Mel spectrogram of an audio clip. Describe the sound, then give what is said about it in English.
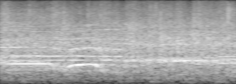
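Concert crowd applauding and cheering at an encore, a thick wash of clapping and crowd noise that stays loud and steady, with a few sustained tones running above it. “Listen to the crowd as this thing gets dropped.”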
